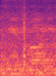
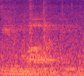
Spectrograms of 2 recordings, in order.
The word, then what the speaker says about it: Human: And the pronunciation of the surname was correct, Iman, but in the Ntlabane where I grew up, it's Iman.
